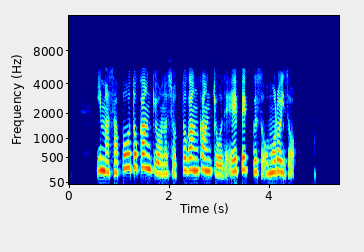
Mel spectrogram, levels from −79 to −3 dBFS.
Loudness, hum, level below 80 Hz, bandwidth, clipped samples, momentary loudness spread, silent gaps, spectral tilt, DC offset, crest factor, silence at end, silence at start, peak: -23 LUFS; none; -72 dBFS; 5.8 kHz; under 0.1%; 9 LU; none; -8.5 dB/octave; under 0.1%; 18 dB; 0.9 s; 0.55 s; -6 dBFS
